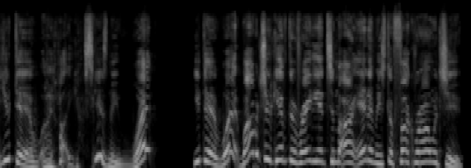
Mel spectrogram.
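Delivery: shriek-ish mock outrage, high throughout; high, appalled "you did what?"; outraged disbelief. Emblem Miss outraged at Seldon.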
